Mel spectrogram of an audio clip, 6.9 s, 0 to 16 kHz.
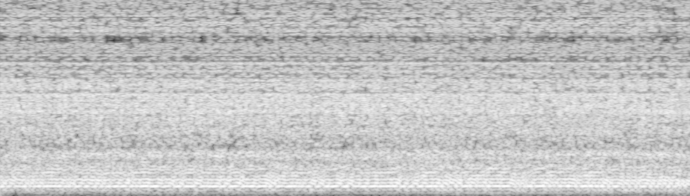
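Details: Old, well-worn Stihl MS230 chainsaw after fitting a new replacement carburettor, during its adjustment: high, buzzy two-stroke scream holding steady at high revs, no stumble or four-stroking, normal running.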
